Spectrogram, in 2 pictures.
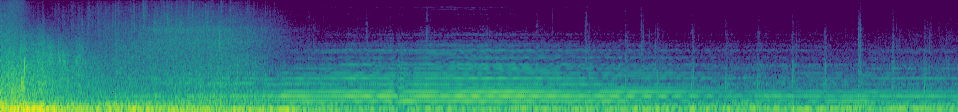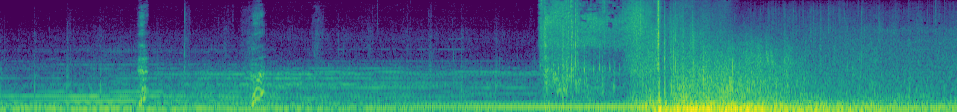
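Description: A Confringo fire spell in Hogwarts Legacy bursts with a loud roaring blast at the start, a sustained tonal hum follows, then a second heavy fiery explosion erupts near the end.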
